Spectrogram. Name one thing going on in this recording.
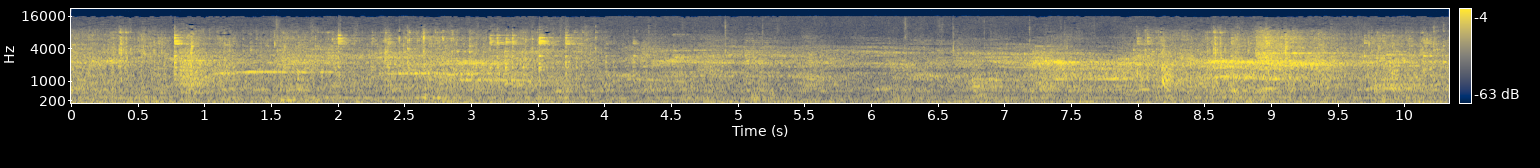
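Metal shelving on small wheels rolls and rattles across a tiled floor.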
